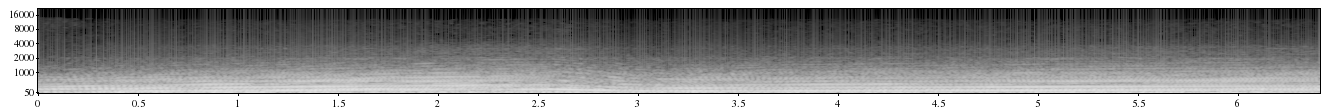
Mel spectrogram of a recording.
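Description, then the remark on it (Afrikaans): The 2-litre, 115 kW engine of a CX-3 crossover drones steadily and grows loud under throttle, its pitch climbing under acceleration, then dropping sharply around a gear change before building again, with constant road noise. “Die masjien raak egter lydrigtig wanneer jy vet gee.”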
